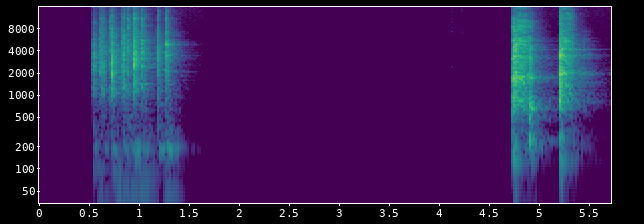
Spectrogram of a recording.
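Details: Sick woman coughing while streaming and coding: two short bursts of rough coughing separated by silence; cough.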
